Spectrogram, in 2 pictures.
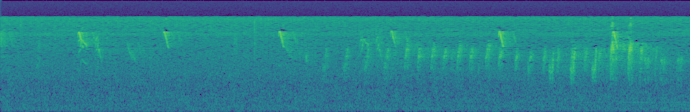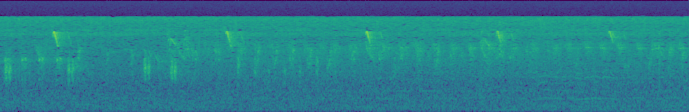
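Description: Birds chirping faintly: short high chirps that drop in pitch, about one a second, with a fast rattling trill from about four seconds in to about eleven seconds.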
